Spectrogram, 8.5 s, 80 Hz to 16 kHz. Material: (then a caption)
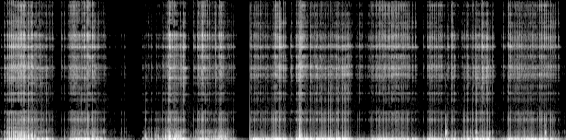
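Glass. Fingertips and nails tap and scratch the patterned surface of a small, hollow, ornate pressed or cut glass bottle that looks empty, held upside down close to a microphone. Short bursts of dense scratching and tapping come and go with brief silences, over a steady hollow tone near 270 Hz with faint high shimmer. A few sharper glassy clicks stand out from the scratching.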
